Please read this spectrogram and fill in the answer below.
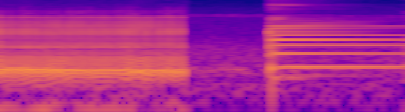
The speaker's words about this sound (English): So, you just shot an empty bow? Why would you pretend to shoot an arrow?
